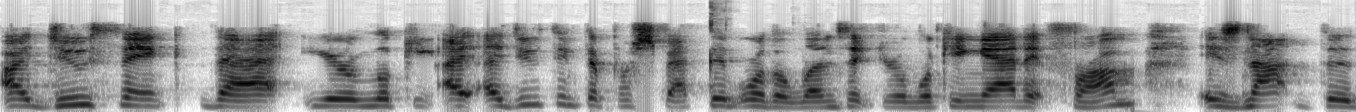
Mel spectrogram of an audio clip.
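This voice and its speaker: A loud woman's voice at medium pitch, moving at a moderate pace. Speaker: chat room moderator. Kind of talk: heated debate.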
